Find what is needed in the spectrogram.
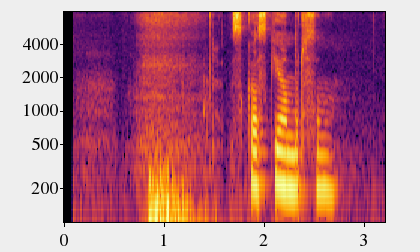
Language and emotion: Russian, neutral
